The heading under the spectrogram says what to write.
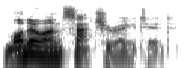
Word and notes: monounsaturated: British English

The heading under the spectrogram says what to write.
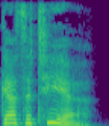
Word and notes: gazetteer: British English

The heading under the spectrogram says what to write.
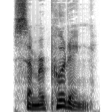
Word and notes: summer pudding: American English

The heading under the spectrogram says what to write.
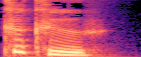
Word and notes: cuckoo: British English

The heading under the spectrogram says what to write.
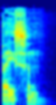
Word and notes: basin: British English

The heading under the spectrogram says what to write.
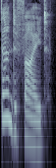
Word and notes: dandified: British English

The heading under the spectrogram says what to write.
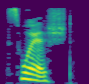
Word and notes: swished: British English

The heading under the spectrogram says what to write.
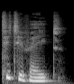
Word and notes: titivate: British English

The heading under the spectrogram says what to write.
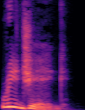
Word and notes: rejig: British English

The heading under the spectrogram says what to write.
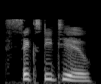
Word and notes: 62: British English

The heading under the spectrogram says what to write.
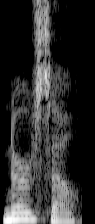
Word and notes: nerve cell: American English

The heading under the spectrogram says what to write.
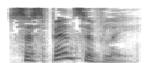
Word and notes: suspensively: British English

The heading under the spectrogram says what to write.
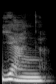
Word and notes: yang: British English

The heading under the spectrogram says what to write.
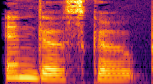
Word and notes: endoscope: American English

